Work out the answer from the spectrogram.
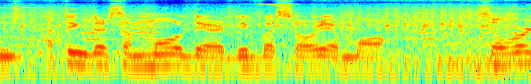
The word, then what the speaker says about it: Divisoria: Oh, Divisoria. I've been saying it wrong. Wow, Divisoria. So, look at this, guys.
